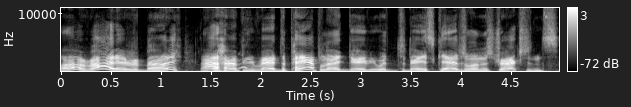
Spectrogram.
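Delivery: very high, loud, dopey, derpy goofball voice. Voicing a character giving the group instructions: derpy voice. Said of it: "I'm just gonna give him a derpy voice".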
